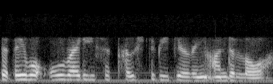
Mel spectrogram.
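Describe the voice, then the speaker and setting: Noticeable noise runs in the background. The speaking pace is moderate. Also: woman. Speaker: author and scholar. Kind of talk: interview answers.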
